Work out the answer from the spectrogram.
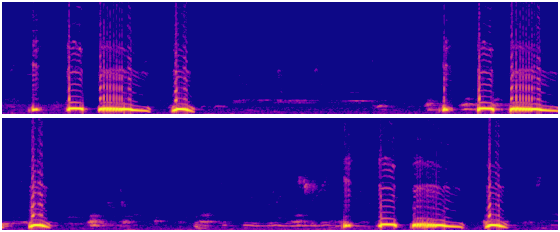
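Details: Spotted dove cooing in three repeated four-note phrases, each a short note, an even coo, a long purring downward croo and a closing coo, spaced a few seconds apart in an otherwise quiet setting.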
